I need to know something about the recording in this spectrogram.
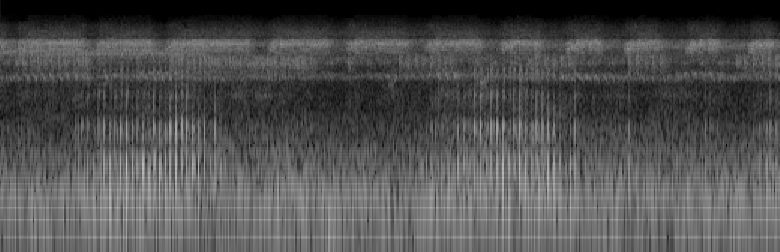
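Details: Grandpa-aged brown-and-white cat purring under a person's hand in a park. Strong pulsing purr in roughly one-second waves alternating with quieter breaths, over a continuous high insect chorus.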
